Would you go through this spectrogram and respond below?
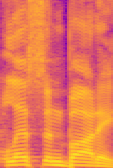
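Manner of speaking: put-on Boston accent. Trying out an accent as a Boston guy: Boston accent. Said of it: "Boston guy?".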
